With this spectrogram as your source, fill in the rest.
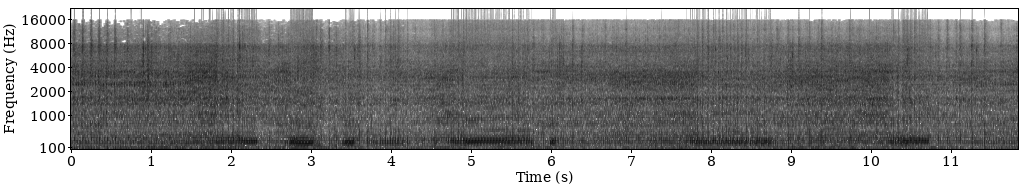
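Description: Tyres crunch over dry dirt and twigs.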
